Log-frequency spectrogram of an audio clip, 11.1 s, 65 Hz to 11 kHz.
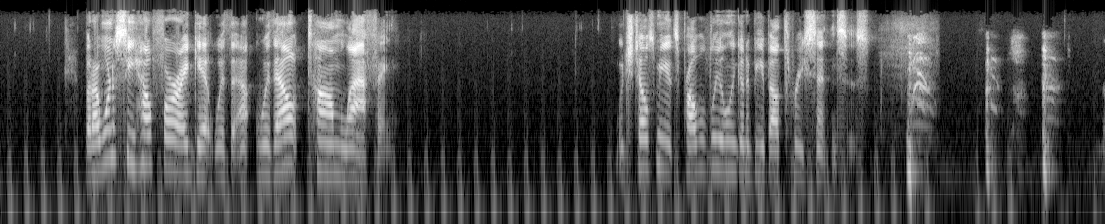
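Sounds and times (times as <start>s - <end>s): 
speech: 0.7s - 4.0s, 6.2s - 9.4s
person coughing from a tickle in the throat: 9.0s - 10.6s.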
